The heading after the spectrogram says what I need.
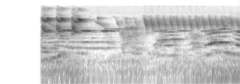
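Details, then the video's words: Home-kept lovebird giving a burst of shrill, high chirps and squeaky twitters that start abruptly, then continue as thinner, rapid scratchy chatter, with faint low background noise. "Love bird ( rumahan )"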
